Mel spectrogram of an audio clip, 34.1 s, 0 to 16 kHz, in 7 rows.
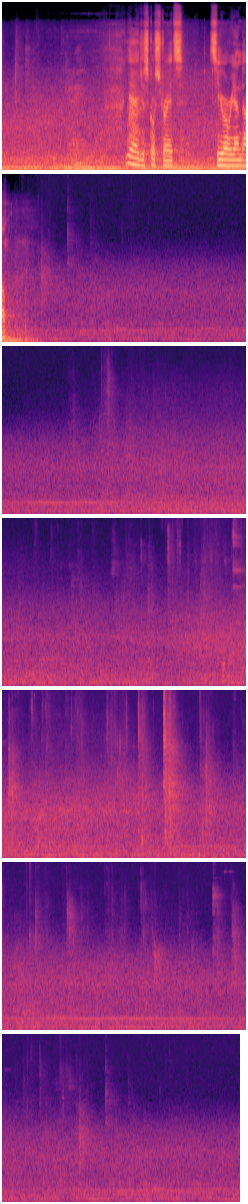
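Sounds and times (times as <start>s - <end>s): low steady background noise: 0.0s - 34.0s.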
